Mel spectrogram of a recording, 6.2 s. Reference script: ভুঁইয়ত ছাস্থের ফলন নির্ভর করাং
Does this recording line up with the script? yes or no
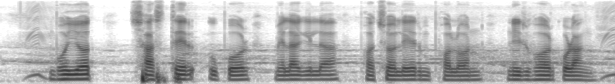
no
